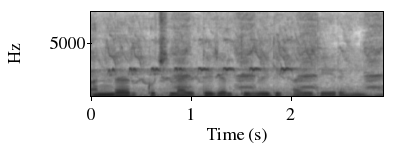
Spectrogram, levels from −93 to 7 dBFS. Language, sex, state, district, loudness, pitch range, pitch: Hindi, male, Uttar Pradesh, Lucknow, -14 LUFS, 105-125 Hz, 110 Hz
